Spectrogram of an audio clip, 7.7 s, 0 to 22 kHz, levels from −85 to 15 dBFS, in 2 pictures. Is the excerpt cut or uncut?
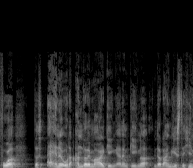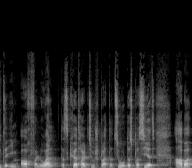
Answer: uncut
